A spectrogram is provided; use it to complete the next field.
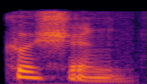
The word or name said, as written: cushion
